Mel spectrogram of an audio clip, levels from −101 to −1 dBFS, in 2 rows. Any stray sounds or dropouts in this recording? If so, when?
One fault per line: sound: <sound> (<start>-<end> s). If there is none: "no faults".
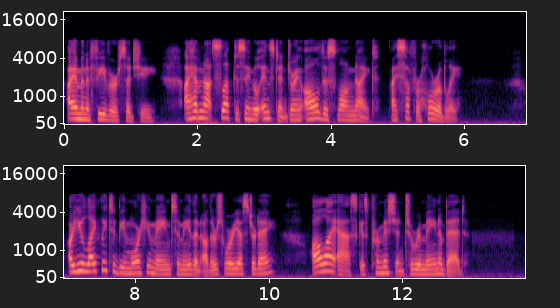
no faults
